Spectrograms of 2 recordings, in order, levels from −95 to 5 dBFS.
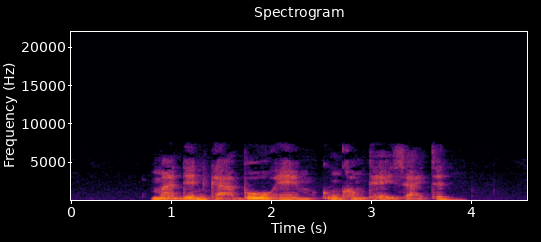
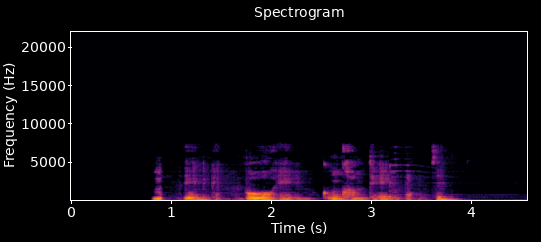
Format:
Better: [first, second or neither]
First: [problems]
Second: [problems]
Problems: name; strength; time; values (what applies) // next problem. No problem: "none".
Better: first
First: none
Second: noise reduction (neural mask model DeepFilterNet 3)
